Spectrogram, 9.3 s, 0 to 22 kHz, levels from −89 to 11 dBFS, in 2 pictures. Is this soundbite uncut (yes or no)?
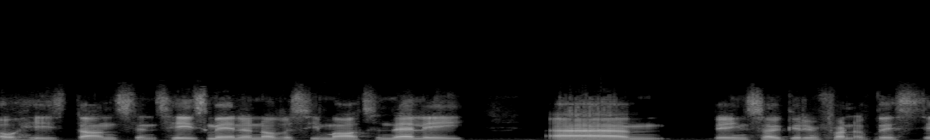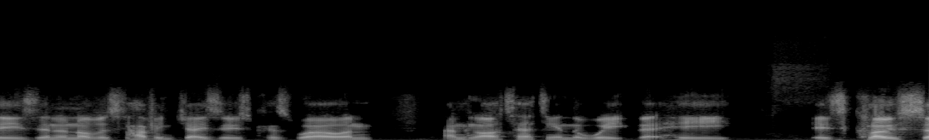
no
